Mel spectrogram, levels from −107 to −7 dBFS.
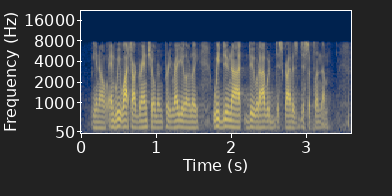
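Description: Throughout, the samples are played back at twice their recorded rate with no conversion, a wrong sample rate that fits 8 kHz audio played at 16 kHz. The speech runs 2.0 times fast and sits a full octave (12 semitones) high.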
